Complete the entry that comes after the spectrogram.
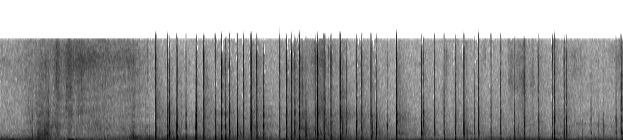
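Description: Long acrylic nails tap and scratch across the top of a flat hardcover book with a shiny, reflective silver mirror-foil cover lying on a table. Quick, bright, clicky taps come in an irregular rhythm over a soft, continuous scratching hiss.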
